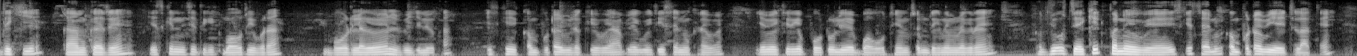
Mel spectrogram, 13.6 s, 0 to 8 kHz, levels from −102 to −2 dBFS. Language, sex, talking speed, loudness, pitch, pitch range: Maithili, male, 180 wpm, -19 LUFS, 115 Hz, 110-125 Hz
